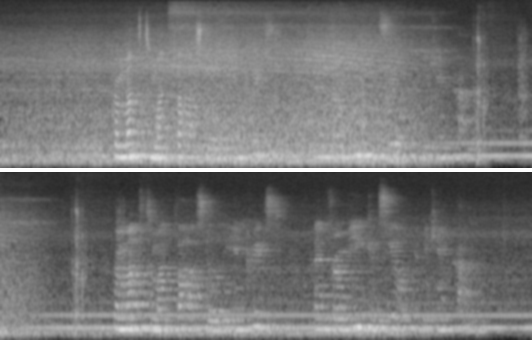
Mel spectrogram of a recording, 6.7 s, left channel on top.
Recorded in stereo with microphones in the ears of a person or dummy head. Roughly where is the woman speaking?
Left.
